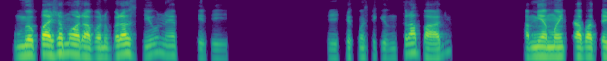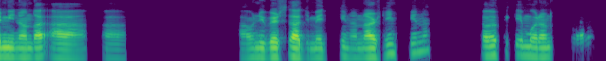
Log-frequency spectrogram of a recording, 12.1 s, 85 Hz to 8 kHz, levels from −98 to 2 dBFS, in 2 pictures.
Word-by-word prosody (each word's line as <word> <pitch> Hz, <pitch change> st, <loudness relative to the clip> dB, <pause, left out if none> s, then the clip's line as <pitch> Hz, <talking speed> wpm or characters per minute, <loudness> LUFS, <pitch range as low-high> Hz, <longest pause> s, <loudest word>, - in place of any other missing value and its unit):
O -, -, -15 dB
meu 140 Hz, 0 st, +5 dB
pai 145 Hz, 0 st, +10 dB
já 160 Hz, -, +3 dB
morava 145 Hz, -6 st, +4 dB
no 120 Hz, -, -8 dB
Brasil, 150 Hz, +2 st, +1 dB
né, 135 Hz, -4 st, -11 dB
porque 120 Hz, -, -22 dB
ele 100 Hz, -1 st, -19 dB, 1.0 s
ele 105 Hz, -1 st, -17 dB
tinha -, -, -15 dB
conseguido 115 Hz, -2 st, -17 dB
um -, -, -19 dB
trabalho. 155 Hz, -2 st, -1 dB, 0.7 s
A 115 Hz, -, -4 dB
minha 125 Hz, +1 st, +2 dB
mãe 120 Hz, 0 st, +2 dB
estava 120 Hz, 0 st, +2 dB
terminando 115 Hz, -2 st, -3 dB
a 105 Hz, -4 st, -3 dB
a -, -, -26 dB, 0.2 s
a 105 Hz, -2 st, -17 dB, 1.2 s
a 105 Hz, -, -13 dB
universidade 115 Hz, +1 st, -1 dB
de 110 Hz, -, -19 dB
Medicina 110 Hz, +1 st, -12 dB
na 110 Hz, +1 st, -3 dB
Argentina, 155 Hz, -, -7 dB, 0.5 s
então, 130 Hz, -, -5 dB
eu -, -, -4 dB
fiquei 140 Hz, -, -16 dB
morando 120 Hz, -2 st, -5 dB, 0.2 s
fora. -, -, -17 dB
120 Hz, 170 wpm, -22 LUFS, 110-135 Hz, 1.2 s, pai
